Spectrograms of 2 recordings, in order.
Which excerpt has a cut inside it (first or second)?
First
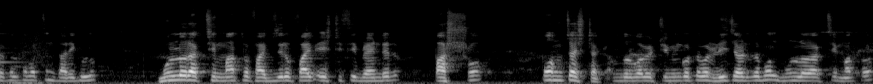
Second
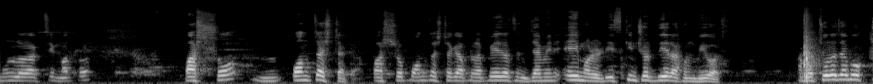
first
